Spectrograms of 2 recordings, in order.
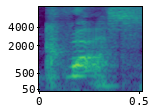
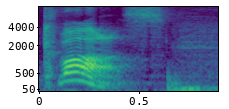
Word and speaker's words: Kvass: This, like, you know, I have a Russian friend, and he, you know, Kvass is like it's spelled Kvass, right? It's Kvass. So obviously, I will call it Kvass, not Kvass.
